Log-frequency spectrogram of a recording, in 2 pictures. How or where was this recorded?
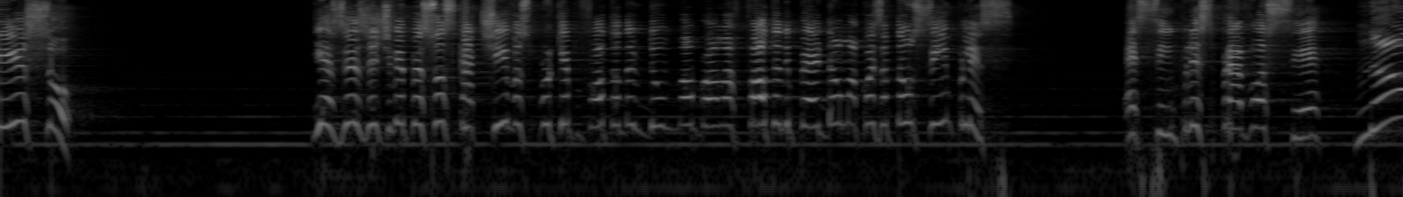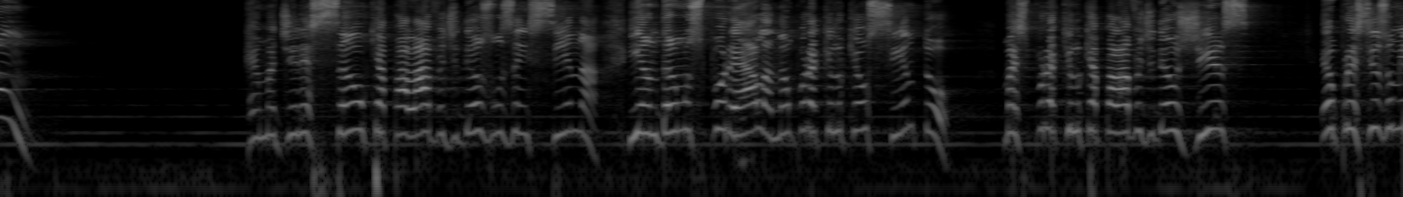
large echoing room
